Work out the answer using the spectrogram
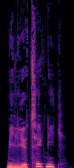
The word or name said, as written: miljøteknik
